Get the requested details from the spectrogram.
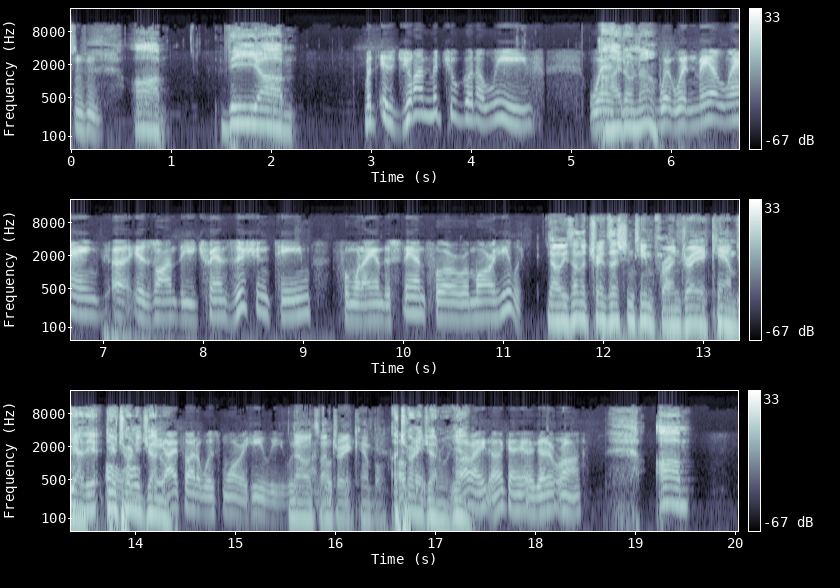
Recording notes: take calls from the audience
